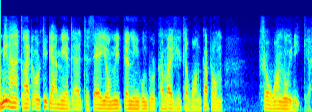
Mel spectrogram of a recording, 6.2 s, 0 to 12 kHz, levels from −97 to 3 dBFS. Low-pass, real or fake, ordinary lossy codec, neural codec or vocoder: 7.2 kHz; fake; none; codec, 16 kHz, 1.1 kbps, Voila-Tokenizer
